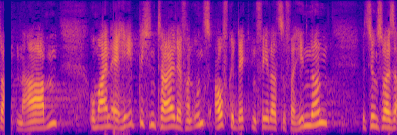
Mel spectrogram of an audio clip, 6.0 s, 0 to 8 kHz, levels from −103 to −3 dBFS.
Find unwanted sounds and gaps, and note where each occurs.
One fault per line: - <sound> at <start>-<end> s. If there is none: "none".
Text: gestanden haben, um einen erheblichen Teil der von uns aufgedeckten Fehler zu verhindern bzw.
- dropout at 0.1-0.2 s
